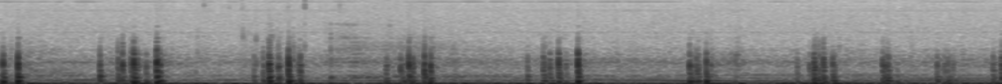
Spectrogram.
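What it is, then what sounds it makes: Silicone night lamp. A bear-shaped hollow silicone night lamp is scratched with the long nails of both hands. The result is a quick series of soft, muffled scratches and taps, with deep, boomy low rumbles and almost no high sound.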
